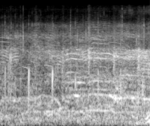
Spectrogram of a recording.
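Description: Faint football-pitch ambience of distant voices and background noise, with a couple of short knocks about half a second in.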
